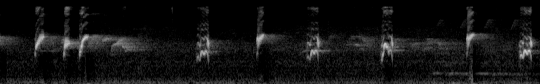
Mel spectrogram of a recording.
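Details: Perched Red-whiskered bulbul singing relaxed, with well-turned phrasing and a quick beak: crisp chirped notes, a rapid triplet, then single notes spaced roughly half a second to a second apart over a faint steady hum.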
